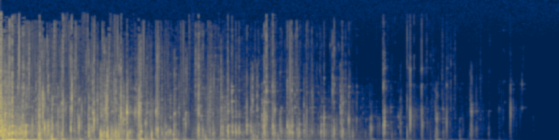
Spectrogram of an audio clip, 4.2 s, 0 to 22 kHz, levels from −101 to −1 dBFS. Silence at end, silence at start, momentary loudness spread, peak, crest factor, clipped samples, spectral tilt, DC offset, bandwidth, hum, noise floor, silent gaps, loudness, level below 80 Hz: 1.6 s; 0 s; 18 LU; -2 dBFS; 24 dB; under 0.1%; -3 dB/octave; under 0.1%; 20 kHz; none; -66 dBFS; none; -28 LUFS; -30 dBFS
